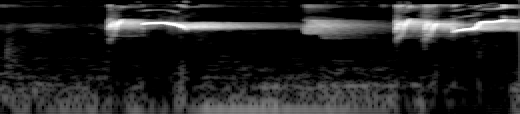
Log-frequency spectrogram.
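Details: Brown-throated sunbird singing energetically, offered for luring and tutoring: two high whistled phrases, the first a long thin note gently falling, the second a twittering rise after a brief gap.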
